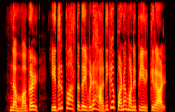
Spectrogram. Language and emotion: Tamil, happy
